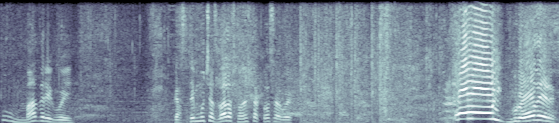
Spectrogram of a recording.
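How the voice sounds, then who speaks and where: A man with a Mexican accent narrates his gameplay in an excitable let's-play style, his high voice leaping around as he swears and yells at enemies on screen. Faint game music runs underneath. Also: a little slow, pauses often. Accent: Mexican Spanish. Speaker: gaming channel host.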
